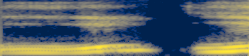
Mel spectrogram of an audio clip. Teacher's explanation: 혀가 그 이 뒤쪽에 이렇게 붙어가지고 혀가 최대한 앞쪽으로 빠지면서 나오는 소리가 됩니다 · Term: 전설모음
